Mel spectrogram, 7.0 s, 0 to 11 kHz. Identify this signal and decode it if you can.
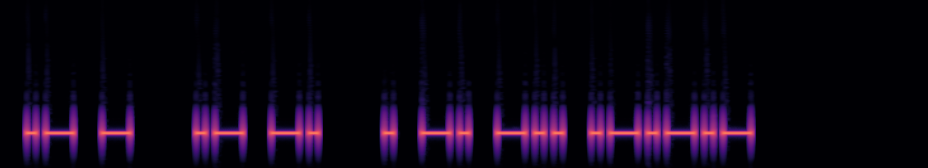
Morse code, heard as a keyed tone, about 17 wpm, 700 Hz. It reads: AT AN END.
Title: Sentences from Top 1600 Words 17wpm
